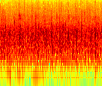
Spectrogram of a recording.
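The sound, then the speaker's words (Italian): Applause from an audience as people are called forward, a dense, steady patter of many hands clapping for the whole stretch, even in loudness and without any voice standing out. “Giusto e Luca, un applauso, venite qua, un applauso”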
